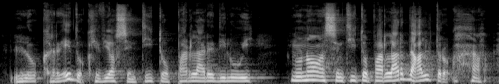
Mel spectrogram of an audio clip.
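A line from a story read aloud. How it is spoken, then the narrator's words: Old man's mocking mutter. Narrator (Italian): borbottò il vecchio con il suo strano piccolo sorriso canzonatorio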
